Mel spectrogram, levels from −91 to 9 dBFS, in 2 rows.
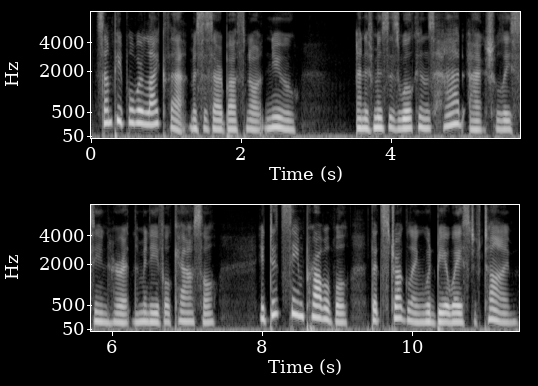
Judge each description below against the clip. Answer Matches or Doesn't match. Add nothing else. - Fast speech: Doesn't match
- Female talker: Matches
